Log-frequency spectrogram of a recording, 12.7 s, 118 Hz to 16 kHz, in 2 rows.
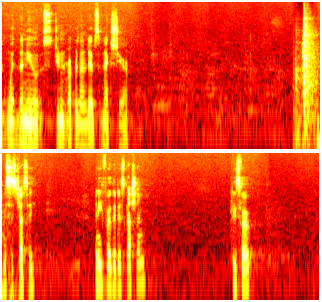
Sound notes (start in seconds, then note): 4.6 woman speaking distantly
